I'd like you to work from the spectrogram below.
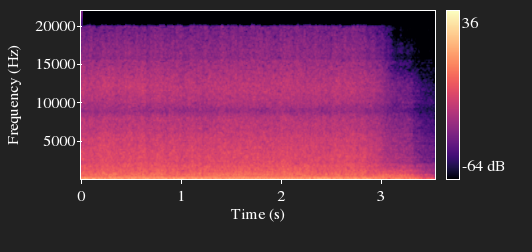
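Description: Loud, rushing floodwater surges continuously during heavy monsoon flooding, a dense broadband roar that holds steady throughout and fades slightly at the very end.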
